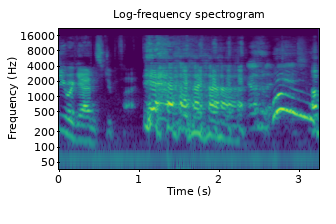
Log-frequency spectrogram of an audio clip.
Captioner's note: laughs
